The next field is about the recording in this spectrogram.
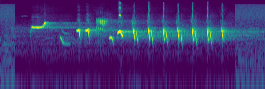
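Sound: nightingale singing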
